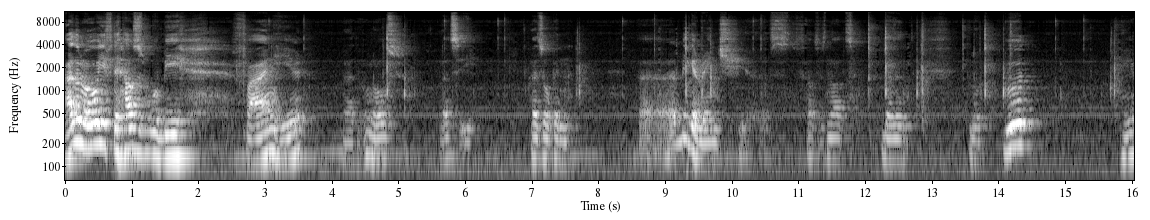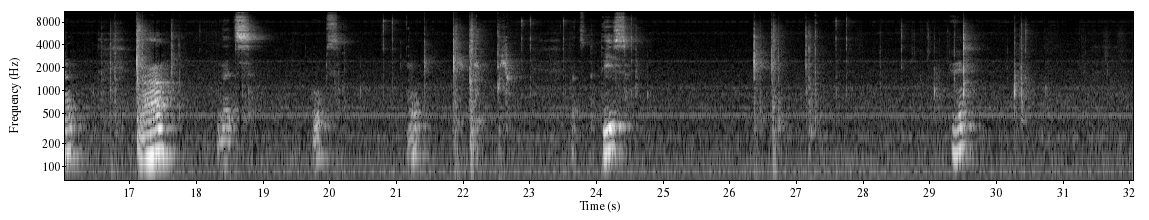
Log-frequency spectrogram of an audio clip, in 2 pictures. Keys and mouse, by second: 0.4-3.6 drag, 0.4-5.9 middle drag, 0.4-3.6 right drag, 2.7 1, 5.0 g, 5.9 right click, 6.6 middle click, 9.2 g, 10.2 click, 10.2-18.8 middle drag, 10.2-12.4 right drag, 14.9 click, 14.9 right click, 16.8 s, 18.8-23.1 drag, 20.2 r, 21.9 s, 23.1 middle click, 23.6-27.8 drag, 26.4 s, 27.8-32.0 middle drag.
